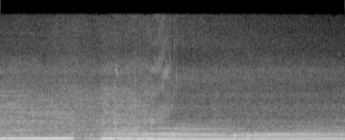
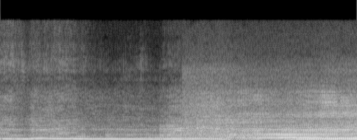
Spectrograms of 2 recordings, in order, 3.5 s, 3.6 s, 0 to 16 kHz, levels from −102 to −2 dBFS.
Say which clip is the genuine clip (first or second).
first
